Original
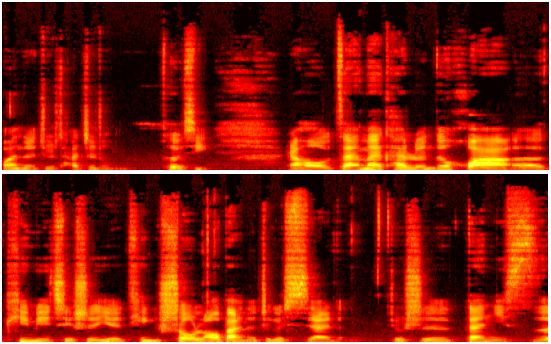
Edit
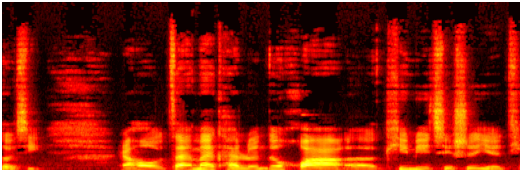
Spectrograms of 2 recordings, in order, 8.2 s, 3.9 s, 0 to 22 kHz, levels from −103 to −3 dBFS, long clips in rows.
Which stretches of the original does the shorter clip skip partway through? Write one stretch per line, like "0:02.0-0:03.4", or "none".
none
